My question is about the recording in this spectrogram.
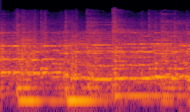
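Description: Traditional Thracian folk music played live: a fiddle playing a sustained melody over plucked lute accompaniment, with a moving bass line changing note about every half second.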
